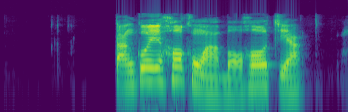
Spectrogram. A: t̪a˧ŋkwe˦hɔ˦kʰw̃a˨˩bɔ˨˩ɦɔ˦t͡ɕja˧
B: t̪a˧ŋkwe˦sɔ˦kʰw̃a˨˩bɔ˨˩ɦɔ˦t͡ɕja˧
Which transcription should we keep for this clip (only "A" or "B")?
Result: A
